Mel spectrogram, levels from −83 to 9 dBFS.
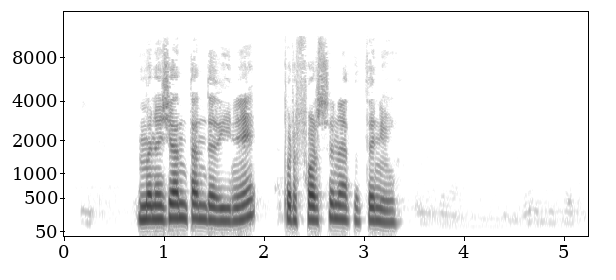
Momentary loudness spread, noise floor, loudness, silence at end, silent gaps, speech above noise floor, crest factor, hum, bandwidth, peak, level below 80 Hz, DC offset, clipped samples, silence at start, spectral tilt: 10 LU; -75 dBFS; -21 LUFS; 1.95 s; none; 55 dB; 18 dB; none; 10.5 kHz; -4 dBFS; -74 dBFS; under 0.1%; under 0.1%; 0.75 s; -7 dB/octave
